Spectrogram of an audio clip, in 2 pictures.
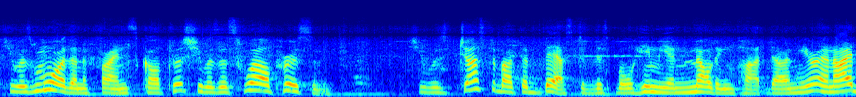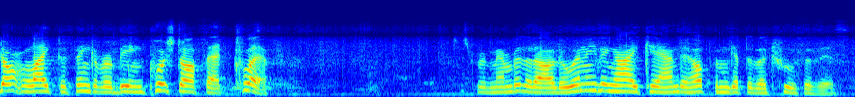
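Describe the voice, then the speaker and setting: A woman's voice: mid-range voice, a little fast, fairly bright tone, natural voice. A woman as a blunt, wry bohemian friend. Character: blunt young woman friend, loyal and suspicious. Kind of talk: 1940s radio acting. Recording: dull old radio recording, faint hiss.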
